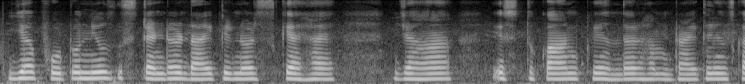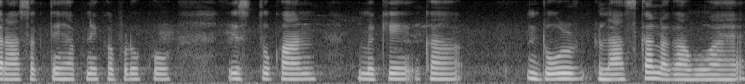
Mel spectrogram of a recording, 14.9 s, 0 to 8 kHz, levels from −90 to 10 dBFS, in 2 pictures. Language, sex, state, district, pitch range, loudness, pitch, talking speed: Hindi, female, Bihar, Jahanabad, 190-200 Hz, -17 LUFS, 195 Hz, 125 wpm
